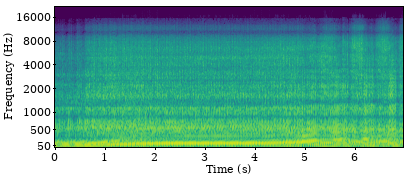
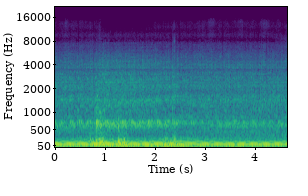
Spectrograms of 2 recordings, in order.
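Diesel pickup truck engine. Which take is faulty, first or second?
second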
